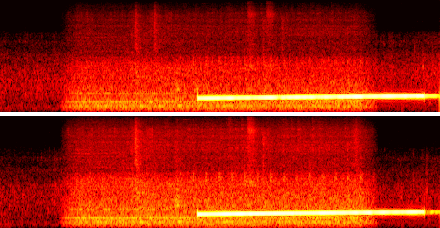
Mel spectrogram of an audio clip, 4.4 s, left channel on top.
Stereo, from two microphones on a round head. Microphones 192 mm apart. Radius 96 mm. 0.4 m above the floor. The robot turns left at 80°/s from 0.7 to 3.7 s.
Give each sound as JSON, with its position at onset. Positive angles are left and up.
{"t": 2.0, "sound": "an alarm", "azimuth_deg": -70, "distance_m": 1.0}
